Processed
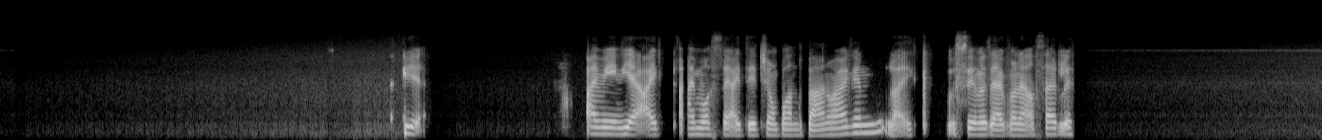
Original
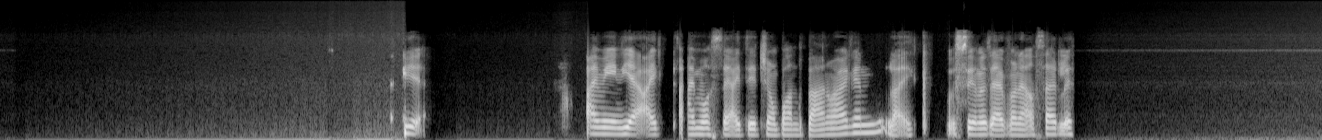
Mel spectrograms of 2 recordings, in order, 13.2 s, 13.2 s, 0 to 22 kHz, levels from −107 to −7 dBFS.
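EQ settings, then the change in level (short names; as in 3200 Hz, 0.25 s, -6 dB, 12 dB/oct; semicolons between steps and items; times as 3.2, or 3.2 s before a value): speaker cabinet 310–4000 Hz, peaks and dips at 350 Hz -4 dB, 580 Hz -9 dB, 880 Hz -5 dB, 3100 Hz -4 dB; -4.0 dB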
